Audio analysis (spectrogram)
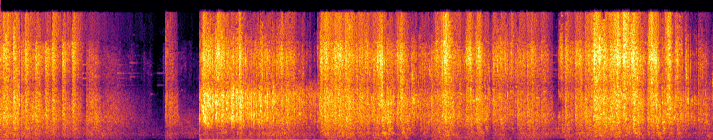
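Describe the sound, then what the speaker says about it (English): Sustained, dense volleys of rifle and machine-gun fire laying down suppressive fire in the Combat Mission wargame during a Monte Cassino battle, loud and continuous with a brief dip before the barrage swells again. "they're able to lay down maximum suppressive fire"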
